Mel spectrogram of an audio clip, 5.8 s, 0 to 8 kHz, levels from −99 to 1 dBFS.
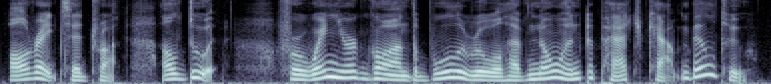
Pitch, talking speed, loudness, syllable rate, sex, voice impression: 180 Hz, 230 wpm, -16 LUFS, 5.4 syllables/s, female, very feminine, very middle-aged, slightly thin, tensed, powerful, slightly dark, hard, clear, fluent, cool, very intellectual, refreshing, very sincere, calm, friendly, reassuring, unique, elegant, wild, slightly sweet, lively, strict, slightly intense, slightly sharp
